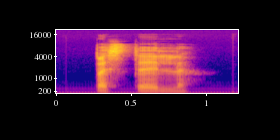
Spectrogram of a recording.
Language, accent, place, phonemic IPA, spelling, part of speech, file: French, France, Lyon, /pas.tɛl/, pastel, noun, LL-Q150 (fra)-pastel.wav
- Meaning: 1. woad 2. pastel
